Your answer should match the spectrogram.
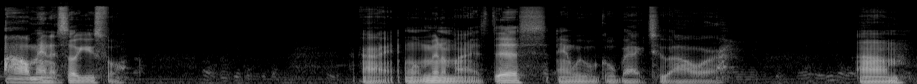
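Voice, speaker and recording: A middle-aged man hosting a casual livestream from his home table, rambling and self-deprecating, his voice deepened while getting over an illness, recorded on a phone. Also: gravelly, smooth. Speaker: streamer host. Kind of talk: casual livestream chat while painting miniatures. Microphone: phone on a clamp arm.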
